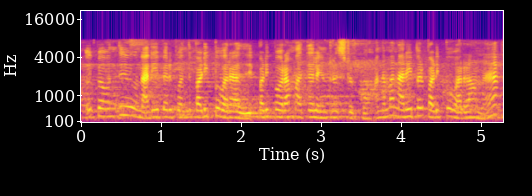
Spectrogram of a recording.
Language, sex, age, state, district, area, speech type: Tamil, female, 18-30, Tamil Nadu, Thanjavur, rural, spontaneous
